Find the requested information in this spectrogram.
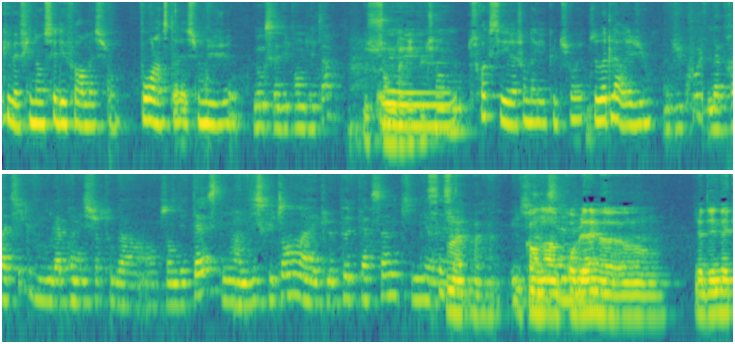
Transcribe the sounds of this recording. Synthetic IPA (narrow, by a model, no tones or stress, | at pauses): kʲivafinɑ̃sed̪efɔʁmasjɔ̃ | puʁlɛ̃st̪alasjɔ̃d̪yʒœnd̪ɔ̃ksad̪epɑ̃d̪əlet̪a | ʃɑ̃øaɡʁikt̪yʁʒ̥ə̥kχwakə̥sɛlaʃɑ̃mbʁd̪aɡʁikʲylt̪yʁwɛsad̪waɛt̪laʁeʒjɔ̃d̪ykʰulapχat̪ʰikvulapχənesyʁt̪ʰubãɑ̰̃fəzɑ̃d̪et̪ɛst̪eɑ̃d̪iskʲyt̪ɑ̃avɛkləpød̪əpɛʁsɔnkʲʰiøswɛwɛwɛ̰ỹikɑ̃ɔ̃naɛ̃p̪χɔblɛmø | iljad̪emɛk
